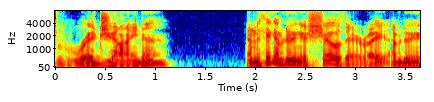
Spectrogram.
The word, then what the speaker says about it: Regina: Yeah, I'm doing a show in Regina. And I'm being serious, that is how you pronounce it if you've never heard of it.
